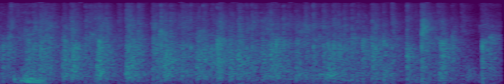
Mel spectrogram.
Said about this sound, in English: If God's been good to you, won't you give him a hand clap of praise?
